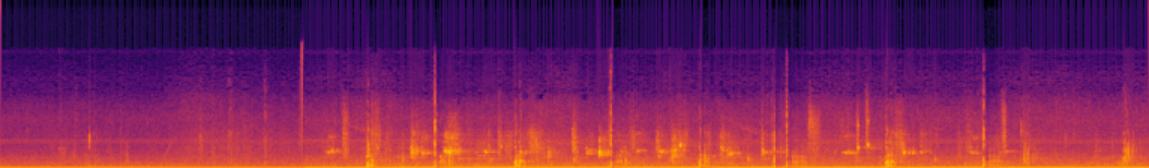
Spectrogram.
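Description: Tennis ball struck back and forth in a clay-court rally: about eight sharp hits, roughly a second apart, over a steady low hum.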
